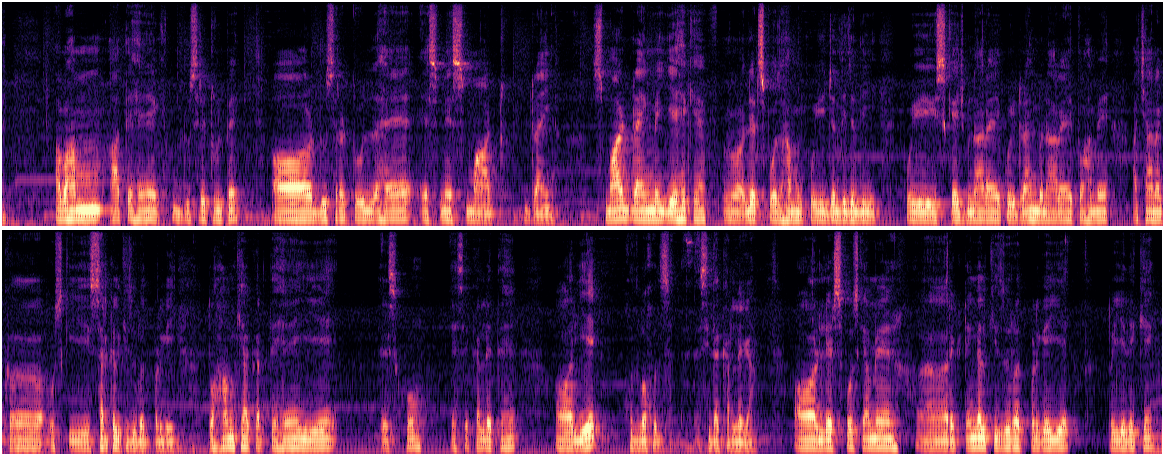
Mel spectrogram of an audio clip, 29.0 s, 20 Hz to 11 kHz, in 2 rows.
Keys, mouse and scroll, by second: 2.1-2.5 scroll down 2, 2.5 middle click, 2.8-3.1 scroll up 2, 4.4 click, 7.2 click, 17.2-20.4 drag, 25.5-28.1 drag.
